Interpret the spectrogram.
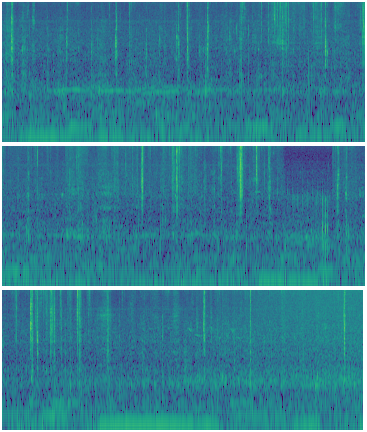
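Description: Close-up chewing and lip-smacking of people eating cooked duck organs with fresh lettuce, with many scattered sharp mouth clicks.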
